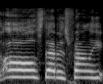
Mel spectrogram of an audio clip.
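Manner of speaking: high-pitched mock crowd excitement; excited crowd. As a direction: imitate fans losing it at a reveal. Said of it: "Everybody just started going crazy".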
